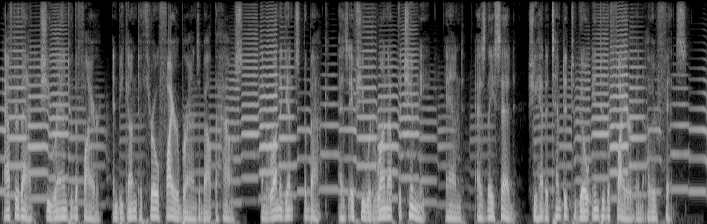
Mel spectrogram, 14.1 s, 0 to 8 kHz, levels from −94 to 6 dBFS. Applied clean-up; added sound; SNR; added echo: none; Trumpet; 6 dB; none.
